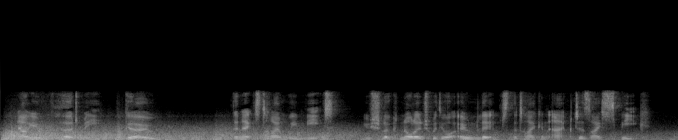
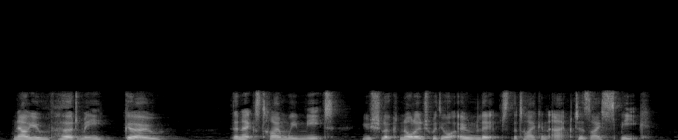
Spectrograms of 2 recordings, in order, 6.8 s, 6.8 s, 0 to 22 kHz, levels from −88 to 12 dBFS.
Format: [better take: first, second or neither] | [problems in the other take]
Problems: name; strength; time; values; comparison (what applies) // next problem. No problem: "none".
second | background sound (Thunder); 3 dB below the speech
